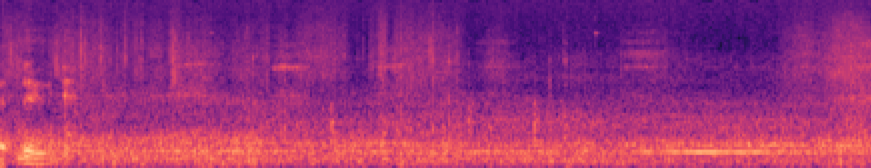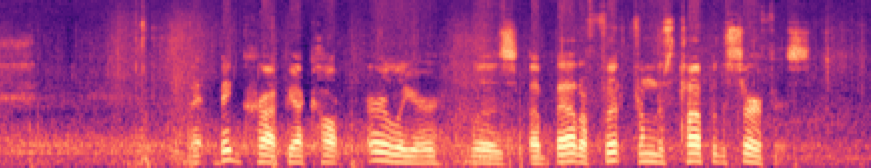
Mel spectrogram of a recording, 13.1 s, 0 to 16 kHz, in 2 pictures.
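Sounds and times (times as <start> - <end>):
faint steady hum: 0.0 - 13.0
wind and water rumble: 0.0 - 13.0.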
